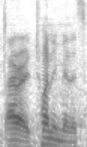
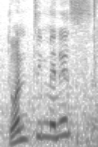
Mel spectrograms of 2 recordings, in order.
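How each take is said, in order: First: Said in the usual way. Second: Much higher, startled question; surprised. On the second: Real, not acted. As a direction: blurt it out in disbelief. Shocked at the twenty-minute deadline.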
